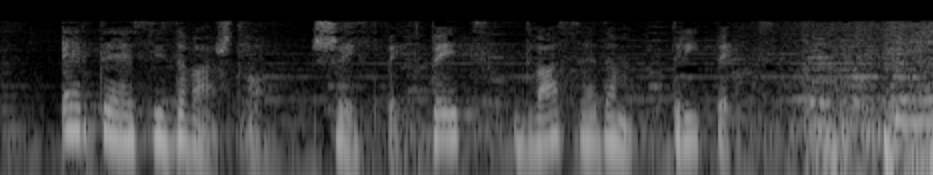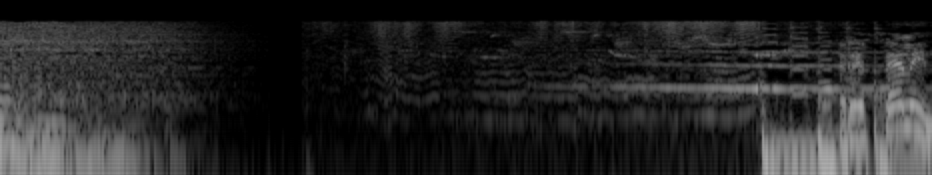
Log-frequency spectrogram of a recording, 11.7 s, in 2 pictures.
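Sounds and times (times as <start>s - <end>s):
speech: 0.4s - 5.6s, 11.1s - 11.6s
mosquito buzzing: 7.7s - 11.2s.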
